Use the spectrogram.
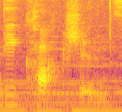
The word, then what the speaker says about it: decoction: will be infusions and decoctions now i don't think i'm pronouncing decoctions right so let us see decoction okay so i am pronouncing it right all right infusions are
